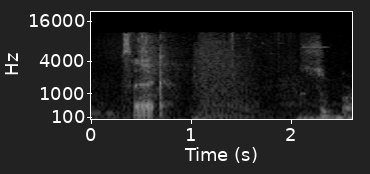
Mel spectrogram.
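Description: Glassy shards shatter and scatter.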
